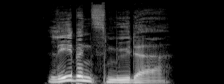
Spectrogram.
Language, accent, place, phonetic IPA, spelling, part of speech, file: German, Germany, Berlin, [ˈleːbn̩sˌmyːdɐ], lebensmüder, adjective, De-lebensmüder.ogg
- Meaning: 1. comparative degree of lebensmüde 2. inflection of lebensmüde: strong/mixed nominative masculine singular 3. inflection of lebensmüde: strong genitive/dative feminine singular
